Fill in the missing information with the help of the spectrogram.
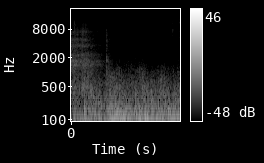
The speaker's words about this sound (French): Avez-vous entendu? Il y avait un coup de tonnerre.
